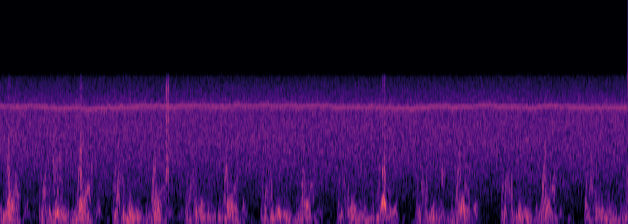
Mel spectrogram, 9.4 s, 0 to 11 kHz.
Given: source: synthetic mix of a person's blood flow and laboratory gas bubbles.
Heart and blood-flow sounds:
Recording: Doppler ultrasound of blood flow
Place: precordium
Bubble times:
0.78-0.98 s: bubbles
2.47-2.58 s: bubbles
6.61-6.70 s: bubbles
From the record:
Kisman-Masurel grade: 122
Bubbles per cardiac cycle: 1 to 2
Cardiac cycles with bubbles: 10 to 50%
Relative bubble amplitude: moderate (0.250 to 0.450)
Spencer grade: 2 (many but less than half of the cardiac periods contain bubble signals, singularly or in groups)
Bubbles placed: only in the low amplitude regions of the cardiac cycle

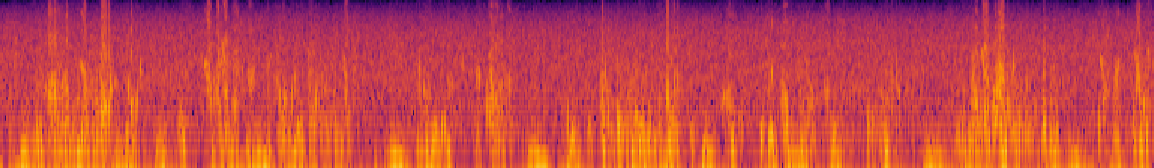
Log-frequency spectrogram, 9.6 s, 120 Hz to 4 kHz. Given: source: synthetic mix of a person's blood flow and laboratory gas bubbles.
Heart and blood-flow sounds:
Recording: Doppler ultrasound of blood flow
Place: precordium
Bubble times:
0.26-1.21 s: bubbles
1.46-1.62 s: bubbles
1.67-2.15 s: bubbles
2.21-2.98 s: bubbles
3.46-3.79 s: bubbles
3.83-3.89 s: bubbles
3.94-4.29 s: bubbles
4.70-4.79 s: bubbles
4.89-5.69 s: bubbles
5.74-5.81 s: bubbles
6.00-6.22 s: bubbles
6.30-6.96 s: bubbles
7.20-7.54 s: bubbles
7.93-8.87 s: bubbles
9.13-9.37 s: bubbles
9.42-9.63 s: bubbles
From the record:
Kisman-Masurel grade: 444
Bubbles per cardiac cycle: continuous sound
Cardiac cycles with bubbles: 100%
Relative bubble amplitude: maximal (0.775 to 0.999)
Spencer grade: 4 (maximum detectable bubble signal sounding continuously throughout systole and diastole of every cardiac period, and overriding the amplitude of the normal cardiac signals)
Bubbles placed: only in the low amplitude regions of the cardiac cycle

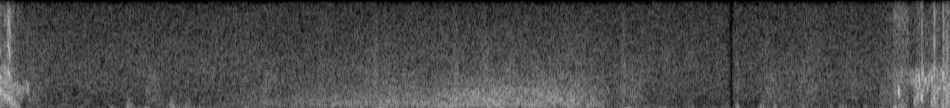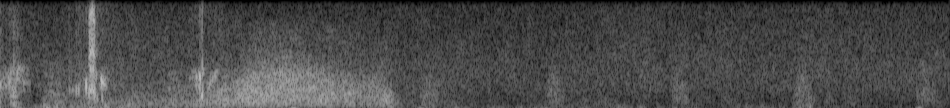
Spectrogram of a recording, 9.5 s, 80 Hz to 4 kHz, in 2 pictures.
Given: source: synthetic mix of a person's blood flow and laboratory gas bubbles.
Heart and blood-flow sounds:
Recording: Doppler ultrasound of blood flow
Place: subclavian vein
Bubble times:
0.00-0.17 s: bubbles
4.47-4.92 s: bubbles
5.10-5.33 s: bubbles
5.70-5.87 s: bubbles
From the record:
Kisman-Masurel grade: 223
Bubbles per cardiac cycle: several, 3 to 8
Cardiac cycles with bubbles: 10 to 50%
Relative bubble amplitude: loud (0.450 to 0.775)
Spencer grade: 2 (many but less than half of the cardiac periods contain bubble signals, singularly or in groups)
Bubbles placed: anywhere in the cardiac cycle

